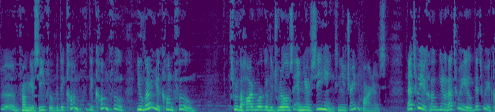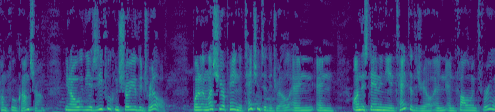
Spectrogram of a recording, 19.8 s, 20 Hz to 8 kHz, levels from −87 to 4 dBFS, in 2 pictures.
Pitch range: 185-240 Hz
